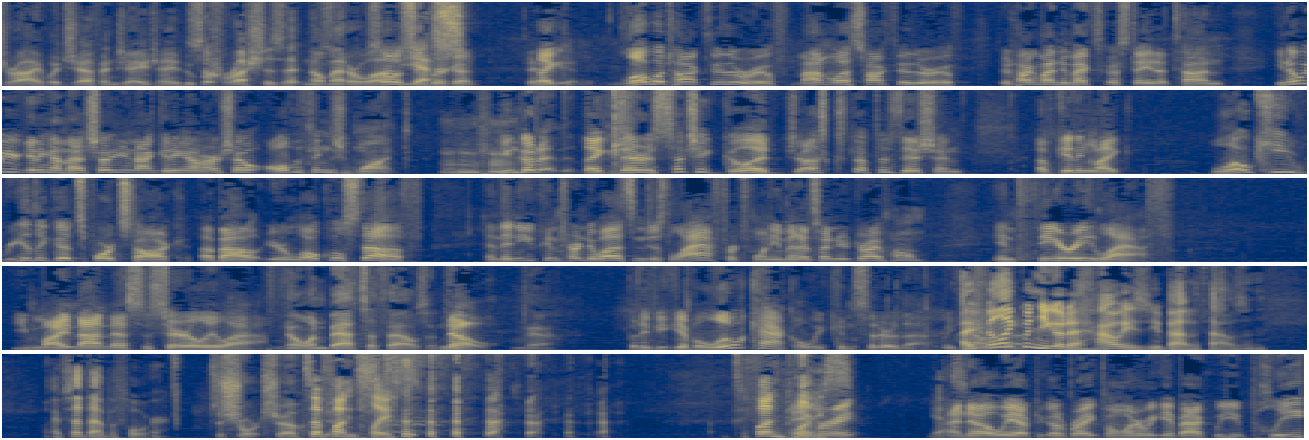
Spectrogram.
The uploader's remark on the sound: Live from The Dukes Store.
